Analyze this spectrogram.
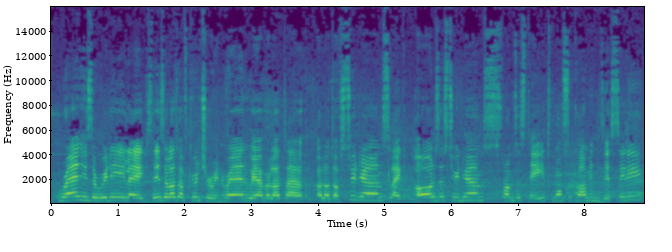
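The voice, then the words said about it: French accent. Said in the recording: “she is also from France, if you hear the accent.”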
